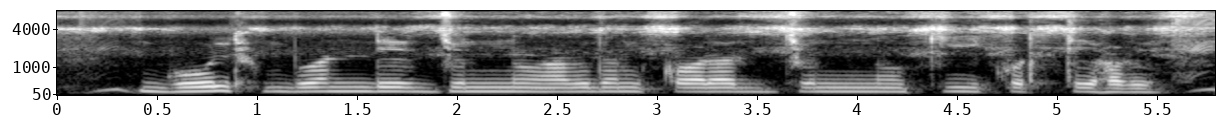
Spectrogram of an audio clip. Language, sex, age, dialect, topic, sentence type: Bengali, male, 25-30, Standard Colloquial, banking, question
